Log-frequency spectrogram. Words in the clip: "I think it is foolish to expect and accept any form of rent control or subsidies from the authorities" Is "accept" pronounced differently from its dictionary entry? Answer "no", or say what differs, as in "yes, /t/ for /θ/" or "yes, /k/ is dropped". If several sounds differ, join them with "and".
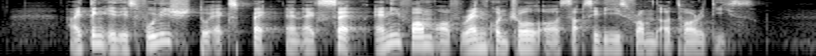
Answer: no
